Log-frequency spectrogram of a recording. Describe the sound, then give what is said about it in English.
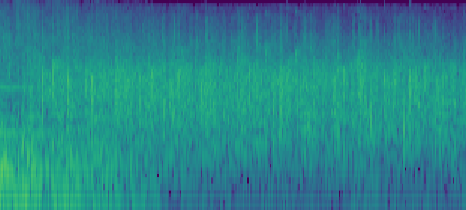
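Sustained applause from a crowd, a dense steady wash of many hands clapping that holds at an even loudness for several seconds without a break. “That was a long hand clap.”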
